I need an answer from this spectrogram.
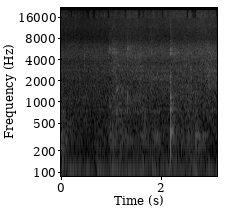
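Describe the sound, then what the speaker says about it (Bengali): Jackfruit seeds and taro pieces being stirred through a pan of frying spice paste, a constant near sizzle broken by a few sharp spoon scrapes and knocks against the pan. "একটু নেড়ে চেড়ে নিব।"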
